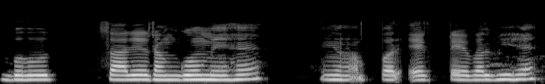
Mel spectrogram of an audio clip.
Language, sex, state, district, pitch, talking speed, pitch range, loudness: Hindi, female, Jharkhand, Palamu, 215 Hz, 120 wpm, 210-220 Hz, -15 LUFS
